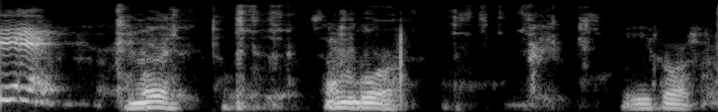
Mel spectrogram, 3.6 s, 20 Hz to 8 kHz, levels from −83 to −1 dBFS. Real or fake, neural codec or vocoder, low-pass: fake; codec, 16 kHz, 4 kbps, FunCodec, trained on Chinese and English, 50 frames a second; 7.2 kHz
